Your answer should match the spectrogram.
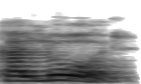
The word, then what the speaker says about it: calor: So you say amor. Amor. You say calor. Calor is heat. Heat. Okay. So amor and calor. They both end in R and the stress is on the last syllable.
